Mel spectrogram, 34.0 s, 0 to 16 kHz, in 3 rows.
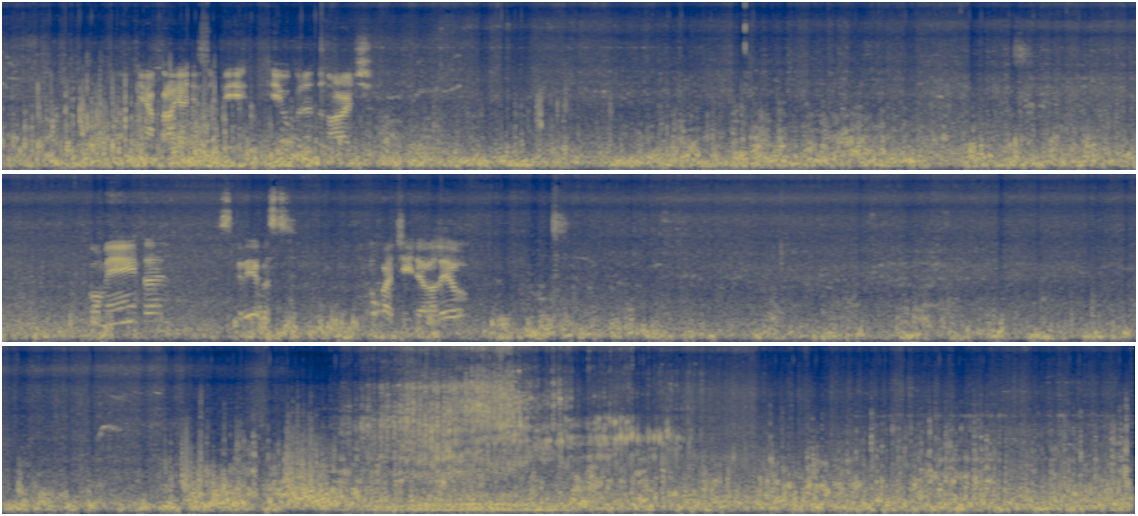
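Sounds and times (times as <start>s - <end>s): wind buffeting microphone: 0.0s - 34.0s
surf breaking on beach: 6.6s - 34.0s.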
